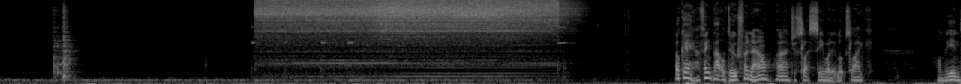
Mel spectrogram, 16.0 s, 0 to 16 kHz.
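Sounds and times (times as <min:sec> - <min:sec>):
ultrasonic cleaner hissing: 0:04.2 - 0:09.9.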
